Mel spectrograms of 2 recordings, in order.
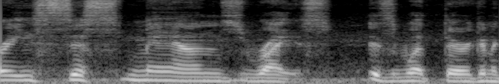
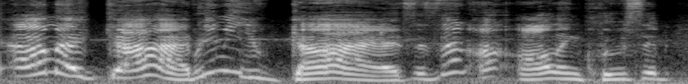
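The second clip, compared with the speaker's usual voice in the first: mock offended woman, high and loud on Oh my God; hammed-up gasp of outrage; 4 semitones higher, 3 dB louder than usual. A woman mocked for taking offence at you guys, hammed-up and shrill-pitched. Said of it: "a woman might grab her breast and say".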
